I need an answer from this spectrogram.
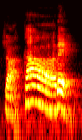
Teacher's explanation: de falar né Por exemplo jacaré vai lá em cima né o tom da nossa voz vai alto fica forte Então essa é a sílaba tônica aquela que eu falo mais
